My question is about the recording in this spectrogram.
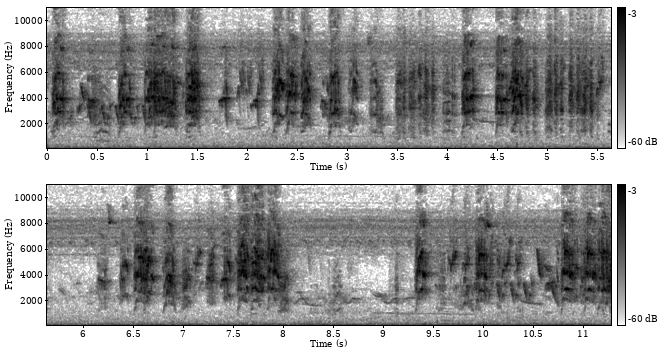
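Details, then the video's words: Parakeets in a flock give a steady chatter of shrill chirps and short squawks in uneven bursts, several birds overlapping, over low background rumble. "SONIDO DE BANDADA DE PERICOS"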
